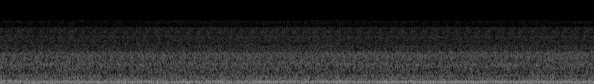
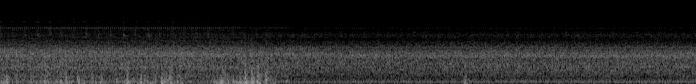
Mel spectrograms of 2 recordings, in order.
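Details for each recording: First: 1985 Toyota Celica Supra (MKII) after engine rebuild for blown head gasket between cylinders 4 and 5, driven about 500 miles; smooth, even low rumble holding steady pitch with no misses, knocks or ticks; healthy, settled idle. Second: 1985 Toyota Celica Supra (MKII) with long cold cranks, very rough idle, smooth above 1000 rpm, hesitation and power loss; uneven, lumpy idle with low steady hum, smoother after a clunk; traced to blown head gasket.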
